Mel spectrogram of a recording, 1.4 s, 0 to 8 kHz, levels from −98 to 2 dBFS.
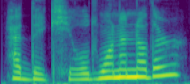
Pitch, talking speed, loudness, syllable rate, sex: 240 Hz, 210 wpm, -12 LUFS, 7.2 syllables/s, female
